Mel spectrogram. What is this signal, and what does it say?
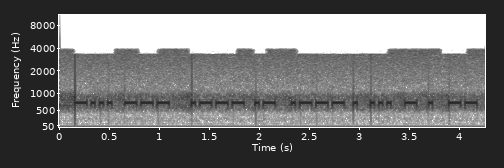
Morse code, heard as a keyed tone, about 29 wpm, 720 Hz, with radio noise. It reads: BO JA JESTEM
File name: dlazaawansowanych / nagraniazpasma / websdr recording 3565.0kHz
